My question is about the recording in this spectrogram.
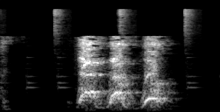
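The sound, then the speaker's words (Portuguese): The speaker's pet dog barks three times in quick succession, loud, each bark sharp and full, with brief quiet gaps and no talking. “Ah, meus cachorros, eles não gostam muito não, tá vendo?”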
